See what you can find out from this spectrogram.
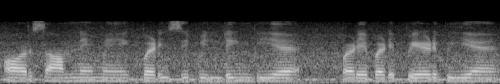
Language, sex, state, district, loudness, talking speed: Hindi, female, Chhattisgarh, Raipur, -16 LUFS, 165 wpm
